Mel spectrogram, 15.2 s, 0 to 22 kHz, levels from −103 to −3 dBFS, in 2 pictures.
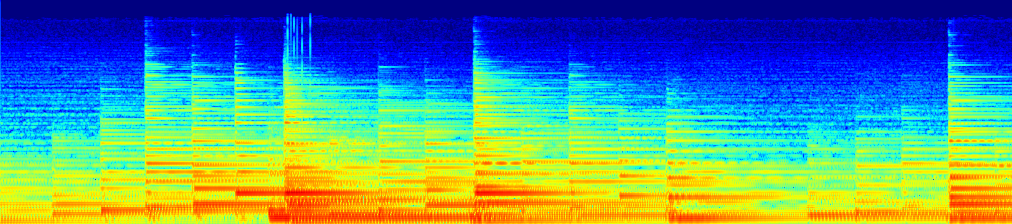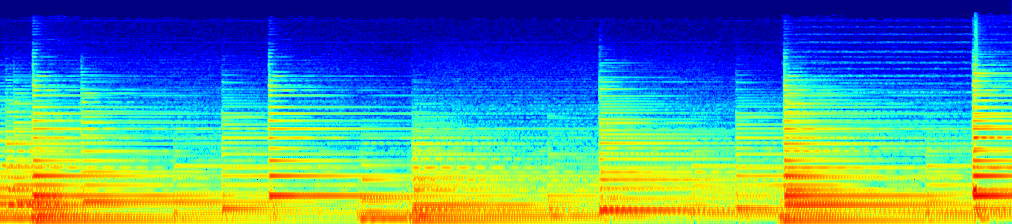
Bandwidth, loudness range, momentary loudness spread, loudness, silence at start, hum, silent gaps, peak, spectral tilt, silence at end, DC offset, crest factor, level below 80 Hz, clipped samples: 9.8 kHz; 7 LU; 12 LU; -22 LUFS; 0 s; none; none; -2 dBFS; -6.5 dB/octave; 0 s; under 0.1%; 18 dB; -32 dBFS; under 0.1%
